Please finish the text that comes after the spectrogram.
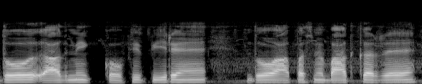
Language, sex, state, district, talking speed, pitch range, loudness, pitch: Hindi, male, Jharkhand, Deoghar, 170 wpm, 100-110 Hz, -17 LUFS, 105 Hz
